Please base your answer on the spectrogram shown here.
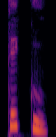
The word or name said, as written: ತೆಕ್ಕು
